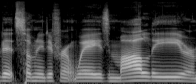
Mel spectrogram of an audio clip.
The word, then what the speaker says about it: Magli: so many different ways moli or Magi but it's uh the G and the L are silent so mayi so you can sound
